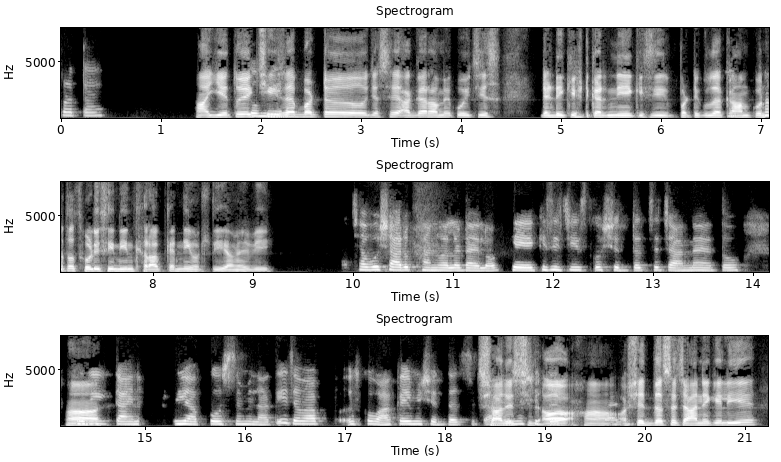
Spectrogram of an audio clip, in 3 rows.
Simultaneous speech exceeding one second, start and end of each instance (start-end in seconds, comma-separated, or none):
18.4-20.0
